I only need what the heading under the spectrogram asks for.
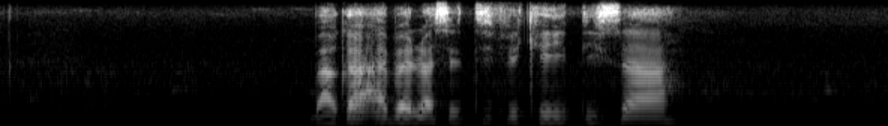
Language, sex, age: Tswana, male, 20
